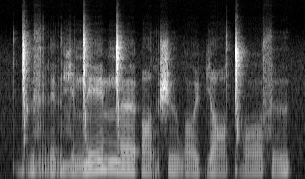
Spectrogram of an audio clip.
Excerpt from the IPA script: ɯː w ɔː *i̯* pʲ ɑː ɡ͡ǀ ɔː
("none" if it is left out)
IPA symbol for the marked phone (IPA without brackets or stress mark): y̯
